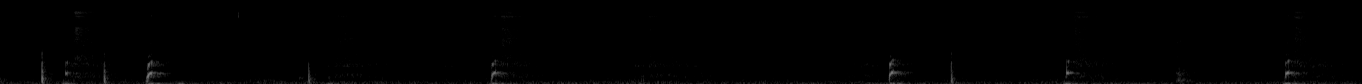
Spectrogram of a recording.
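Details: A Havanese dog barking in his sleep gives soft, muffled little woofs and huffs at irregular intervals.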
